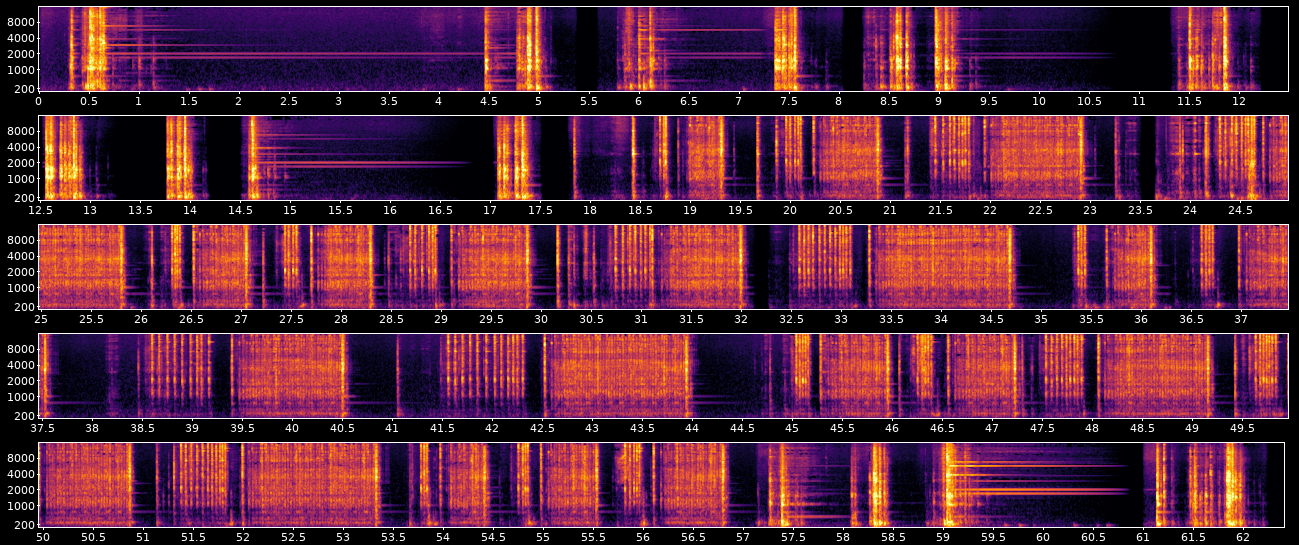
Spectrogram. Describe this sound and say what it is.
old phone
telephone, scheibe, old, hang-up, ring, appliance, dial, telefon, technica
